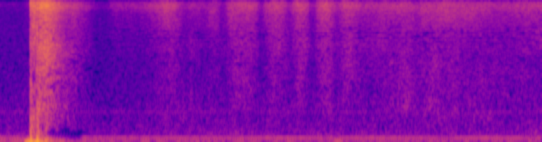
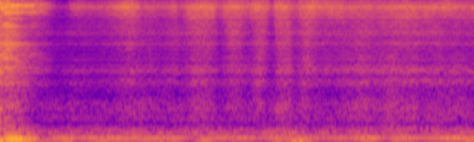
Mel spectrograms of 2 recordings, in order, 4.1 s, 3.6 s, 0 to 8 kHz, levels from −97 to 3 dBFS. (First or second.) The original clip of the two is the first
